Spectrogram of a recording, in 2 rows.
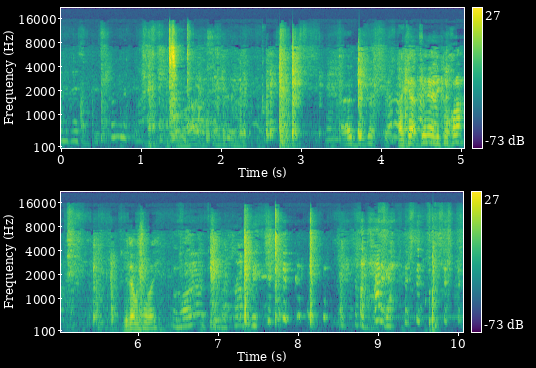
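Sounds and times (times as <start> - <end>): kitchenware clattering: 1.1 - 4.0.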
